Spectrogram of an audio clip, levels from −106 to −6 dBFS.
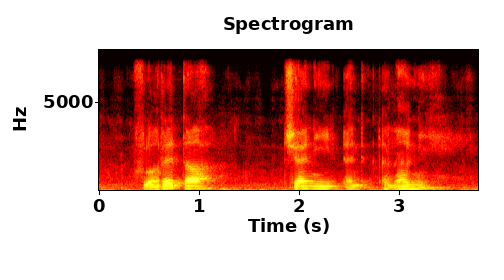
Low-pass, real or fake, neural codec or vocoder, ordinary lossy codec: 7.2 kHz; fake; codec, 24 kHz, 3 kbps, HILCodec; none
